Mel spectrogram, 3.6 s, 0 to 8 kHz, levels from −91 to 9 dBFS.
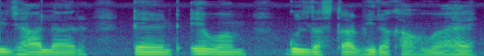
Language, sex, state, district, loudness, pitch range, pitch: Hindi, male, Jharkhand, Garhwa, -17 LUFS, 110-120 Hz, 115 Hz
